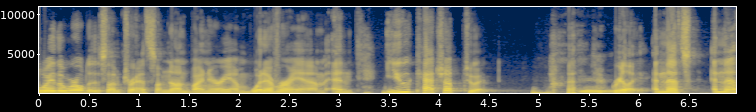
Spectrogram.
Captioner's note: chuckle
